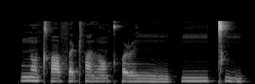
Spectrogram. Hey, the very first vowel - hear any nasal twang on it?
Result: yes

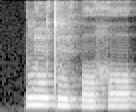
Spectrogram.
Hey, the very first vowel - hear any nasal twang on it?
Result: yes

